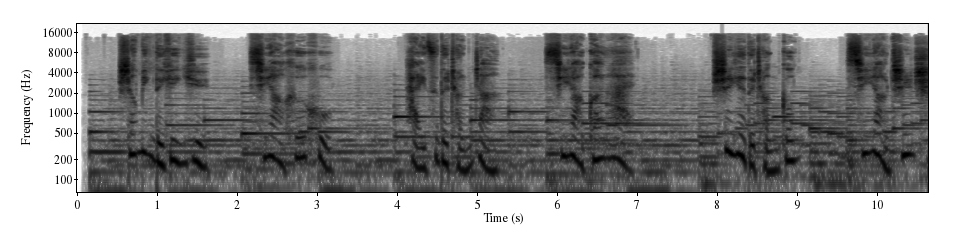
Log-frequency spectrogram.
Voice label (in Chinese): 广告 医院医药 维生素D钙软胶囊 亲切; 女; 品牌尤妮美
